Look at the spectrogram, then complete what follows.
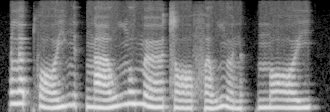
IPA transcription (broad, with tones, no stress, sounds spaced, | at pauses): l ɐ˥ t̚ f ɔː˨˥ j ŋ ɪ˧ k̚ ŋ aː˨˥ w ŋ o˥ w m œː˨˧ t͡s ɔː˧ f ɐ˨˥ w ŋ ɵ˨ n | n̪ ɔː˧ j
